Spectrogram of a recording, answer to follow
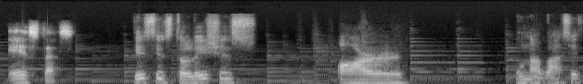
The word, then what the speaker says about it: estas: The difference in the writing is that the second one would have the accent on the A. Estás. But this one is estas.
